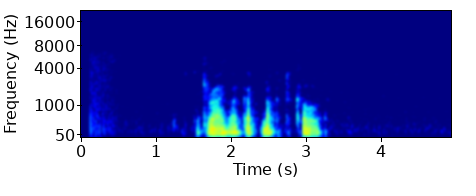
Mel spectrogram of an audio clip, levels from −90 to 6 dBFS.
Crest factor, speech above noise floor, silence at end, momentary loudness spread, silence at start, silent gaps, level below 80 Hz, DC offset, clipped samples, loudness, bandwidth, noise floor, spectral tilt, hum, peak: 22 dB; 47 dB; 1.75 s; 12 LU; 1.55 s; none; -62 dBFS; under 0.1%; under 0.1%; -36 LUFS; 3.8 kHz; -81 dBFS; -10.5 dB/octave; none; -16 dBFS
